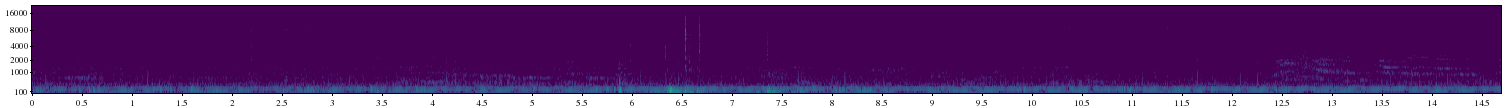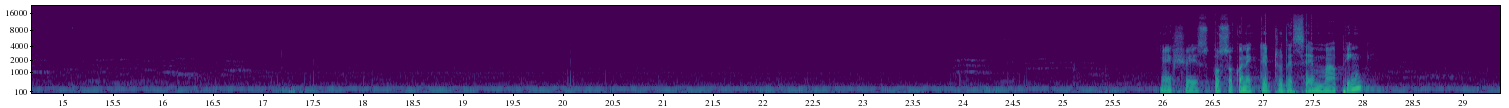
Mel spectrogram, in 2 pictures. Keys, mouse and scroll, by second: 2.8-11.5 drag, 19.3-24.0 drag, 22.6 scroll up 1, 27.3-29.3 drag.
